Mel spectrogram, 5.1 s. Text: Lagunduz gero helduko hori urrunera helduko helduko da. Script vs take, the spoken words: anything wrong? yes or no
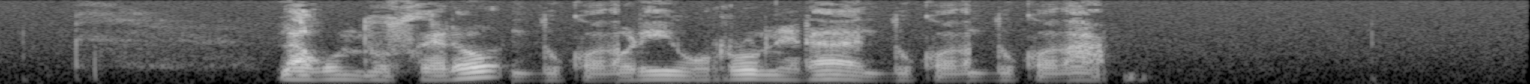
no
